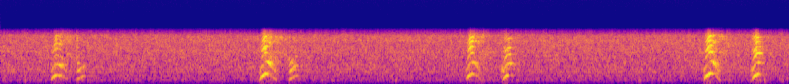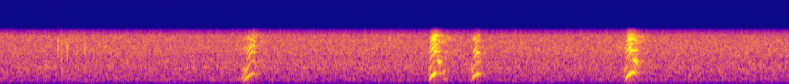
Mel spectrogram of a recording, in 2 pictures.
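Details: Pet dog named Sonic talking in his sleep during an afternoon nap, giving short muffled yips and whimpers in pairs, roughly every two seconds, over quiet room hiss.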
